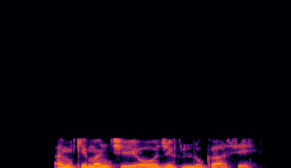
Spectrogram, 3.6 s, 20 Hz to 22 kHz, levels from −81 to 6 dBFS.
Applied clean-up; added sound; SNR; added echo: none; none; none; none.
